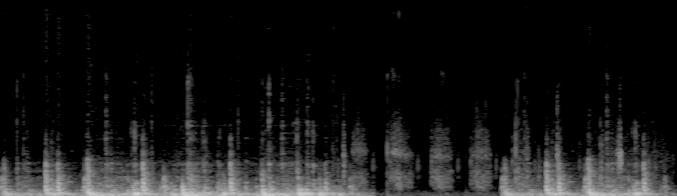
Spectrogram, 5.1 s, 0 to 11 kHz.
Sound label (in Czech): naradi; Mafie 1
